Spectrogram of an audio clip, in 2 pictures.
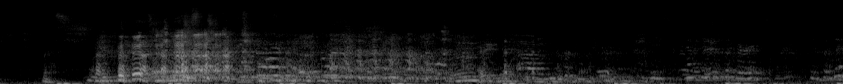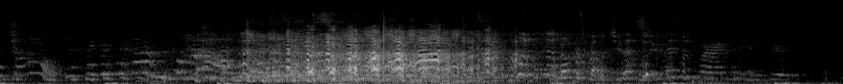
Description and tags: small group laugh 7
A group of about twenty people laughing during a presentation.Recorded from behind the audience using the Zoom H4 on-board microphones.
